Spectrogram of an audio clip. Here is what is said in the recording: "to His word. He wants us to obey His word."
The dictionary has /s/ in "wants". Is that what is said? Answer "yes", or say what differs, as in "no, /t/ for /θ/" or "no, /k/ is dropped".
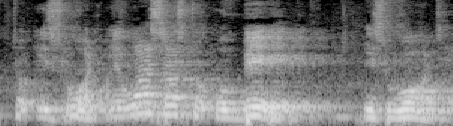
yes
